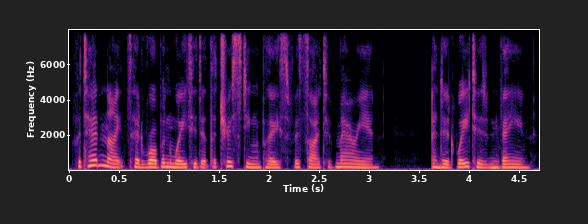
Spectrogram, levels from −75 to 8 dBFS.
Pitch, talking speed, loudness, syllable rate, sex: 190 Hz, 240 wpm, -17 LUFS, 6.2 syllables/s, female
